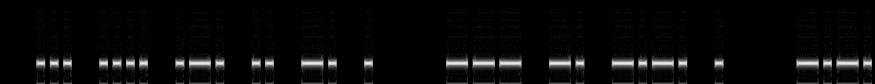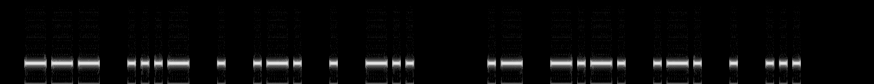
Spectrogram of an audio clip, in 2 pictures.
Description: Morse code, heard as a keyed tone, about 18 wpm, spaced as for 15 wpm, 1000 Hz. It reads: SHRINE ONCE COVERED ACRES
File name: qotdfiles / 15wpm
